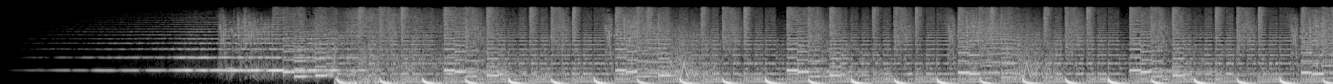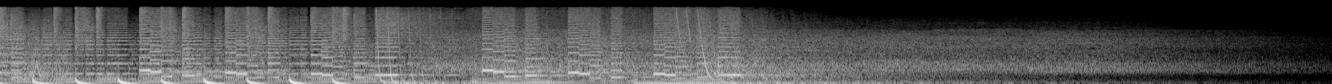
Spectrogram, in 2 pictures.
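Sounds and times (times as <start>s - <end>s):
ringtone fast dance mix: 2.2s - 21.0s.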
